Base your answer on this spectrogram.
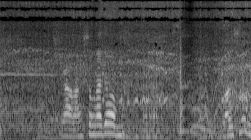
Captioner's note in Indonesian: Tertawa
